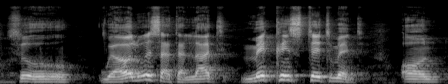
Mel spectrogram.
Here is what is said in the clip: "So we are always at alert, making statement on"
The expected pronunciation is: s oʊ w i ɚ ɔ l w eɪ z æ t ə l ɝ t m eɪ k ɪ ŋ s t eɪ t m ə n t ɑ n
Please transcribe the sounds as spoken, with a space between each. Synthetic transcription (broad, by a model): s oʊ w i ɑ ɔ l w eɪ s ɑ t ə l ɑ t m eɪ k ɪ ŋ s t eɪ t m ə n t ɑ n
